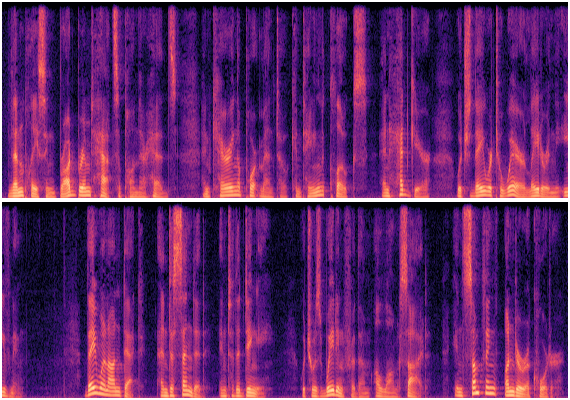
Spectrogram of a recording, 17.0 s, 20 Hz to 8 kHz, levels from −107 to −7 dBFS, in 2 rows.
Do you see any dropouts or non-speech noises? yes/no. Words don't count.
no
